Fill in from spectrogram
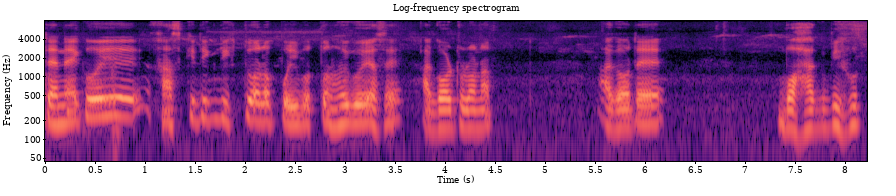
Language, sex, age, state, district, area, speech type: Assamese, male, 30-45, Assam, Jorhat, urban, spontaneous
